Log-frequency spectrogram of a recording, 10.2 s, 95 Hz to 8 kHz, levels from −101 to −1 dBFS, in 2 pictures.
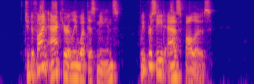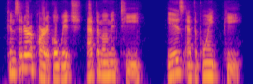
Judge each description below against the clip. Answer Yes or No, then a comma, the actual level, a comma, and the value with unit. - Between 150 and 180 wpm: No, slow, 135 wpm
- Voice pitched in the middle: Yes, medium, 150 Hz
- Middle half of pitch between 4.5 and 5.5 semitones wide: Yes, average, 5.1 semitones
